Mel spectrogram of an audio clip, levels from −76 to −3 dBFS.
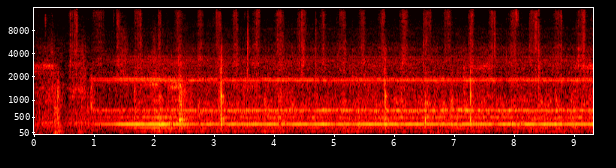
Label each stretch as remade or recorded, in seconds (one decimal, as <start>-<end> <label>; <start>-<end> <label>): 0.0-2.5 recorded; 2.5-3.2 remade; 3.2-9.3 recorded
